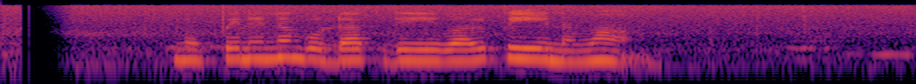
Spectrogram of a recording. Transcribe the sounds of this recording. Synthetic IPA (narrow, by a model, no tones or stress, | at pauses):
nupeninəɡoɖakd̪eːʋalpeːnəʋa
